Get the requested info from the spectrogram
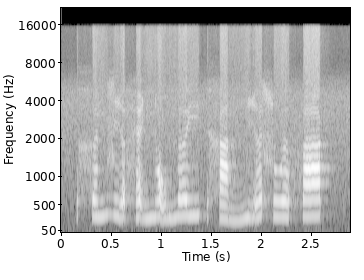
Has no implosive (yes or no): yes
